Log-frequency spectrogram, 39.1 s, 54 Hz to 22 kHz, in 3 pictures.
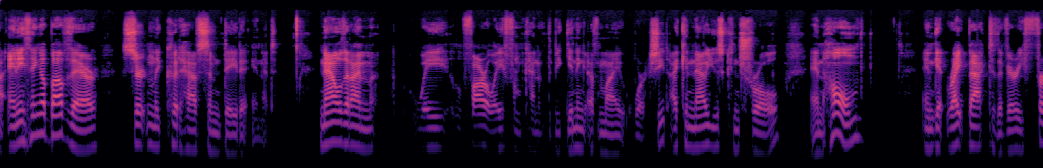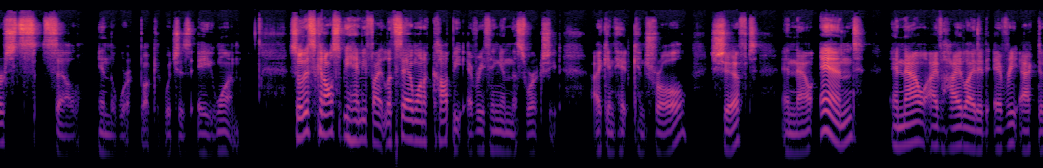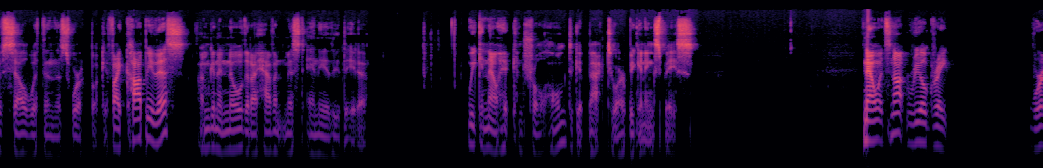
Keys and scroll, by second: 10.0 ctrl+Home, 22.8 ctrl+shift+End.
